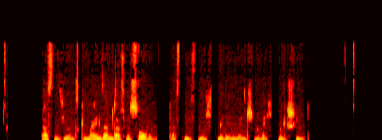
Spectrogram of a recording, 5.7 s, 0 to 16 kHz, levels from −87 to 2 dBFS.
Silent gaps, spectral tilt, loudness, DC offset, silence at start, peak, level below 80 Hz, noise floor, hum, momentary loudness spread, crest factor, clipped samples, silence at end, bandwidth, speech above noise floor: 2.39-2.53 s, 4.10-4.16 s; -4 dB/octave; -30 LUFS; under 0.1%; 0.6 s; -12 dBFS; -62 dBFS; under -90 dBFS; none; 20 LU; 20 dB; under 0.1%; 1.2 s; 11.5 kHz; over 59 dB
